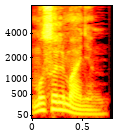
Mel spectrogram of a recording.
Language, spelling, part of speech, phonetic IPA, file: Russian, мусульманин, noun, [mʊsʊlʲˈmanʲɪn], Ru-мусульманин.ogg
- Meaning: Muslim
